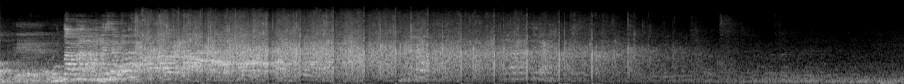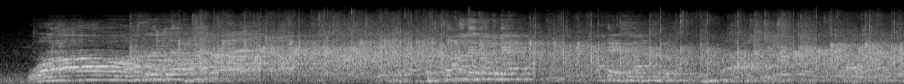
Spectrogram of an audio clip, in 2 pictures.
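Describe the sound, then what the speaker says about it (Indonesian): Audience applause at a young entrepreneurs seminar, loud dense clapping that fades into a brief lull, then a speaking voice over renewed sustained applause. "Oke, tepuk tangan."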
